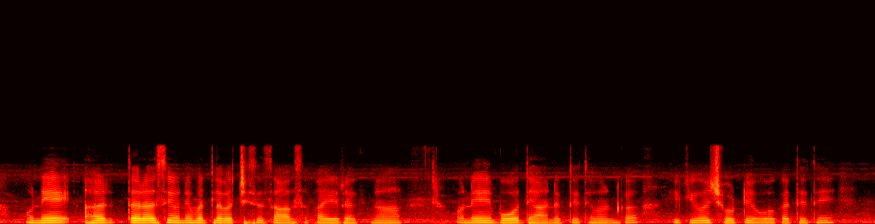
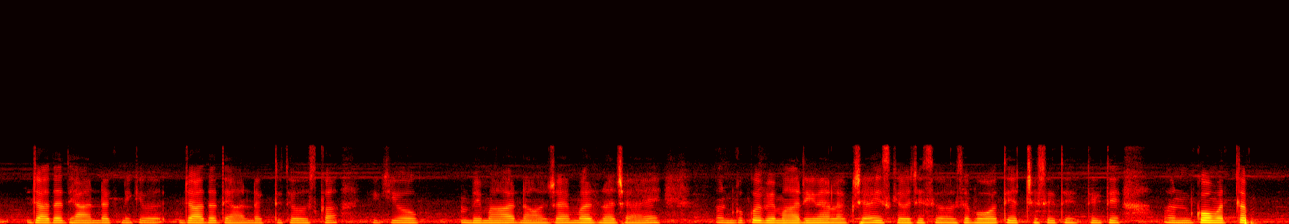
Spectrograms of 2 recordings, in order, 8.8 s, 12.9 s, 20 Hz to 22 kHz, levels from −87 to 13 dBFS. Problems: constant background noise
